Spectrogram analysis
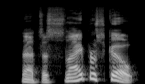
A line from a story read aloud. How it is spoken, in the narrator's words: Scotty exclaimed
